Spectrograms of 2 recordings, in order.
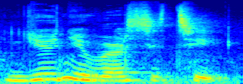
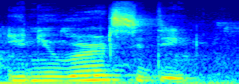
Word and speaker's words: university: เสียง เป็น สระ แต่ ตัว U ใน คำ นี้ ออก เสียง เป็น ตัว y นะ คะ ก็ คือ คำ ว่า you เพราะ ฉะนั้น เรา ถ้า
